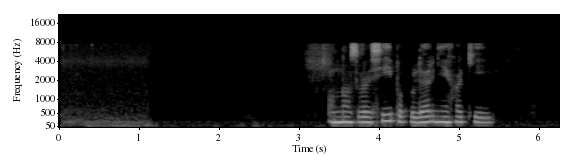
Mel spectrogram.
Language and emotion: Russian, neutral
